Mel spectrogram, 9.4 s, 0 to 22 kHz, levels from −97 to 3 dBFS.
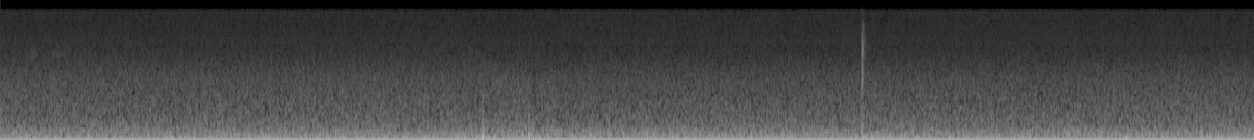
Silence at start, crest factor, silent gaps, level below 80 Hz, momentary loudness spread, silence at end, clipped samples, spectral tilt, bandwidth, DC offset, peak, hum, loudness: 0 s; 22 dB; none; -46 dBFS; 2 LU; 0 s; under 0.1%; -6 dB/octave; 16 kHz; 2%; -18 dBFS; none; -42 LUFS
